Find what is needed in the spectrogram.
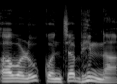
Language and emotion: Kannada, neutral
